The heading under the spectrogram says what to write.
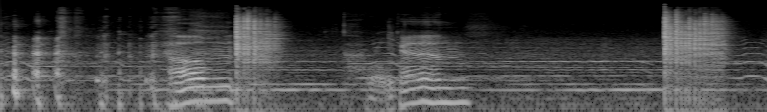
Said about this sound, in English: Roll again. Roll this. Oh, don't give me this dice.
